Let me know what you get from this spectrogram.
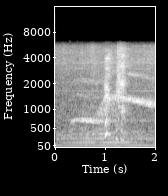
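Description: A Papillon dog gives a drawn-out, wavering howl while an ambulance siren wails.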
